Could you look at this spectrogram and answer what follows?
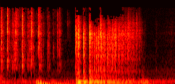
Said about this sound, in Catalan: Apa, tira els daus. Allà van.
